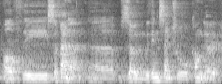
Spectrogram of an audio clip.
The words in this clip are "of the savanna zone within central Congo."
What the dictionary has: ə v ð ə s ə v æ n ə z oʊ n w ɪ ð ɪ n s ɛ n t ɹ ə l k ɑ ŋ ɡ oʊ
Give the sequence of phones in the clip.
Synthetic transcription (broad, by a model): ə v ð ə s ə v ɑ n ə z oʊ n w ɪ ð ɪ n s ɛ n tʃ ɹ ə l k ɑ ŋ ɡ oʊ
